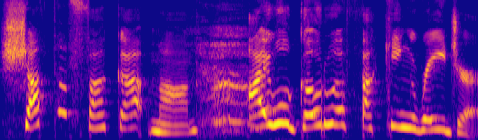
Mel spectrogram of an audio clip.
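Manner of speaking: top-of-lungs scream. Retelling what a girl screamed at her mom: retelling a top-of-lungs scream. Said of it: "she screams at the top of her lungs".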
